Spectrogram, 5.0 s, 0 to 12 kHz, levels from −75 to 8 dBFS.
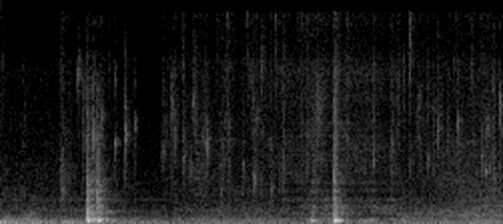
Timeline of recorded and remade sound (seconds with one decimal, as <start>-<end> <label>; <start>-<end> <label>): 0.0-2.8 recorded; 2.8-4.0 remade; 4.0-5.0 recorded

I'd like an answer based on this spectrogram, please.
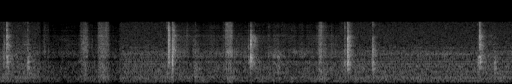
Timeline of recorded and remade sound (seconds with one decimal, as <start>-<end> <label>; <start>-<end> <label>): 0.0-0.4 recorded; 0.4-1.2 remade; 1.2-1.7 recorded; 1.7-3.4 remade; 3.4-5.1 recorded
